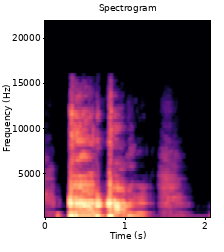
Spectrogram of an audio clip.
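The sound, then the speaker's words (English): A lingering cough from a cold that has spread through a whole family: a couple of harsh, loud cough bursts, then a softer breathy sound, with no talk. “I've had this cough that my whole family has now that is not COVID, for a little while.”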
